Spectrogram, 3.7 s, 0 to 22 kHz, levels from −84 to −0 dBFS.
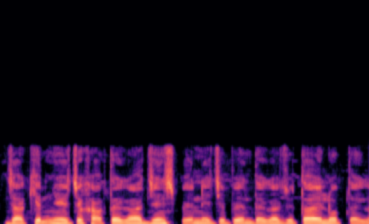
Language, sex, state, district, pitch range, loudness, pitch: Wancho, male, Arunachal Pradesh, Longding, 140-160 Hz, -15 LUFS, 150 Hz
